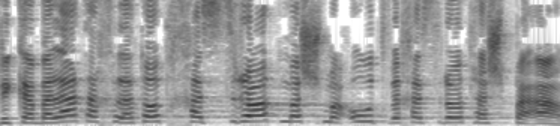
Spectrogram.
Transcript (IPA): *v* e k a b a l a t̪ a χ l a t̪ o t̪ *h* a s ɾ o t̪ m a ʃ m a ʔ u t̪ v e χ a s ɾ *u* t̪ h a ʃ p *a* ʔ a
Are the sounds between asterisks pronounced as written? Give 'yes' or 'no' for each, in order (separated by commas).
yes, no, no, yes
